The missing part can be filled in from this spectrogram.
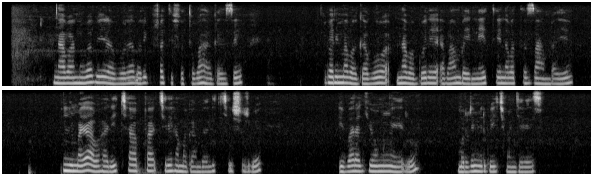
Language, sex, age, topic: Kinyarwanda, female, 18-24, health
